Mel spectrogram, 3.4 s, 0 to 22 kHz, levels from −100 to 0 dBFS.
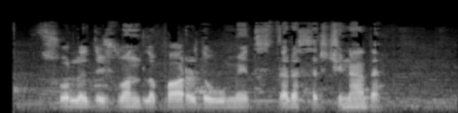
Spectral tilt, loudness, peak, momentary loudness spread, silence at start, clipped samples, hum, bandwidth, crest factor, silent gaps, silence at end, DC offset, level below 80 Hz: -5 dB/octave; -25 LUFS; -6 dBFS; 9 LU; 0.1 s; under 0.1%; none; 11 kHz; 20 dB; none; 0.1 s; under 0.1%; -62 dBFS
